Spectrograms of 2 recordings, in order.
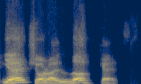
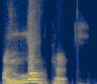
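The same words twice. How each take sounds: First: Slow, drawn-out sarcastic "I love cats"; mean the opposite of love; dripping mock enthusiasm. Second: Sincere slow loving "I love cats"; tender adoration. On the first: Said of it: "sarcastic person". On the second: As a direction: say it meaning every word. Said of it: "Say it in a loving way". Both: Shown as a demonstration.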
